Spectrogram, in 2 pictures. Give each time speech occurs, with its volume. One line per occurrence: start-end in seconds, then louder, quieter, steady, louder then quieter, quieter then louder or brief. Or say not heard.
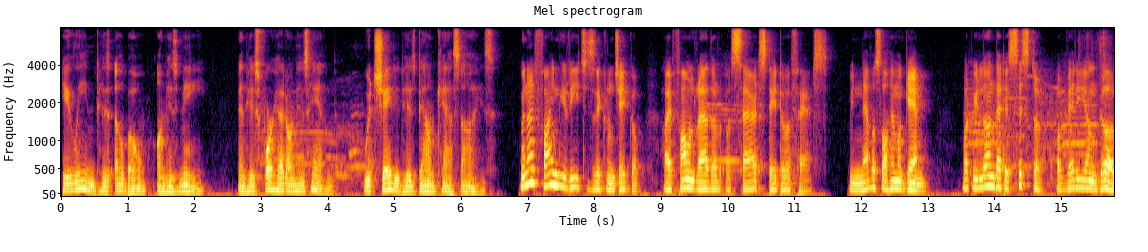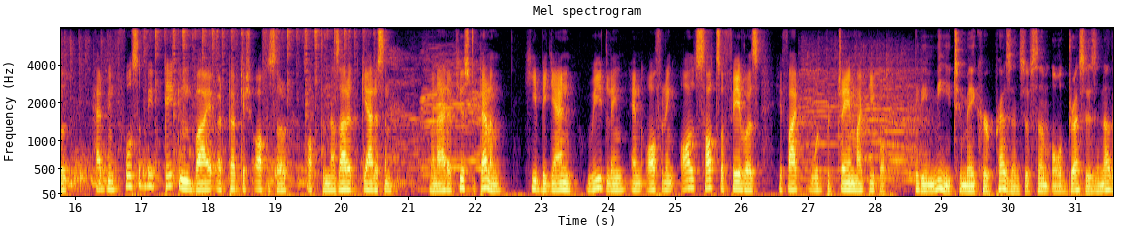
0.0-31.5 steady.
